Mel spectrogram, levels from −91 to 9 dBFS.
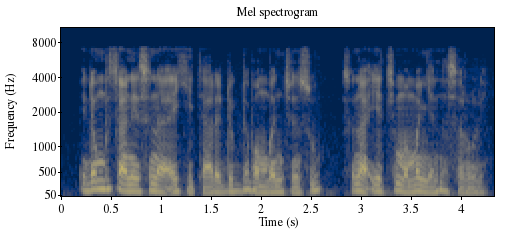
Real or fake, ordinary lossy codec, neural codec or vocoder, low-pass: real; none; none; 7.2 kHz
